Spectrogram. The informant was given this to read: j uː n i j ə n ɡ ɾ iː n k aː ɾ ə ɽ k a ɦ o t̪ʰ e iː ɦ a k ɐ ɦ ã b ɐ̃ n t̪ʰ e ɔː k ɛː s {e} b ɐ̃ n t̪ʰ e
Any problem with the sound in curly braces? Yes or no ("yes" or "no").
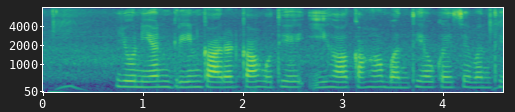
no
